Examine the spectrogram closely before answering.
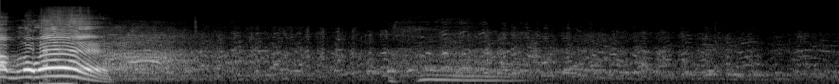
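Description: A crowd of young people laughs and chatters.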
